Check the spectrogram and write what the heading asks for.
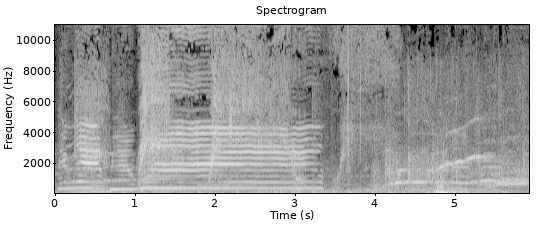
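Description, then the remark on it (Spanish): People imitate a cat's meowing, several drawn-out, tonal vocal meows with rising and falling pitch, fairly loud, one after another over a few seconds. “deberíamos de componer una oda al gatito. Ay, sí. Así, miau, miau, miau, miau.”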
